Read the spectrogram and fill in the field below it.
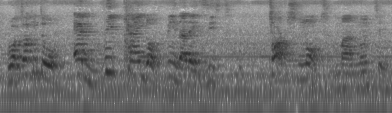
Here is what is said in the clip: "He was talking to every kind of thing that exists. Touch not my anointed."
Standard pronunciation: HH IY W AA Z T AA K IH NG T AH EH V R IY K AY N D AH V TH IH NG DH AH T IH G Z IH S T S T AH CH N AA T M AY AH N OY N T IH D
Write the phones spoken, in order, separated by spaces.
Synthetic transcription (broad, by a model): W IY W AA T AA K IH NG T AH EH V R IY K AY N D AH V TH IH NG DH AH T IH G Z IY S T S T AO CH N AA T M AY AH N OY N T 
